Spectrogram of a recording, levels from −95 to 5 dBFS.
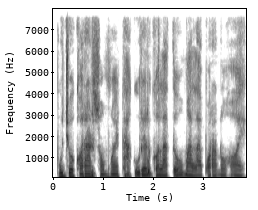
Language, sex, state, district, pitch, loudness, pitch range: Bengali, male, West Bengal, Purulia, 105 Hz, -16 LUFS, 95-120 Hz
